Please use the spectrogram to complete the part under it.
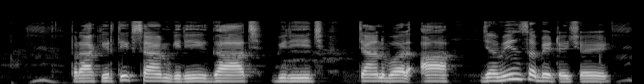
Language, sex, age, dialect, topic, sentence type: Maithili, male, 25-30, Bajjika, agriculture, statement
